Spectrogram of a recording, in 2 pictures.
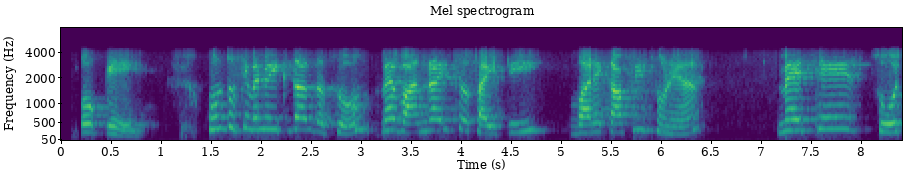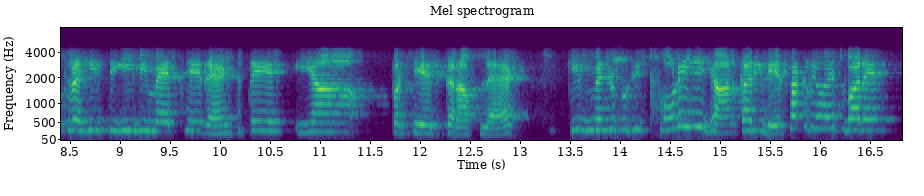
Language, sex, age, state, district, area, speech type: Punjabi, female, 45-60, Punjab, Mohali, urban, conversation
